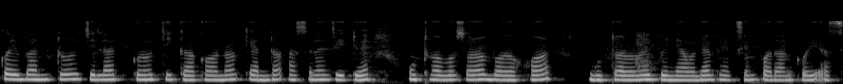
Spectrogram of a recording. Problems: constant background noise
